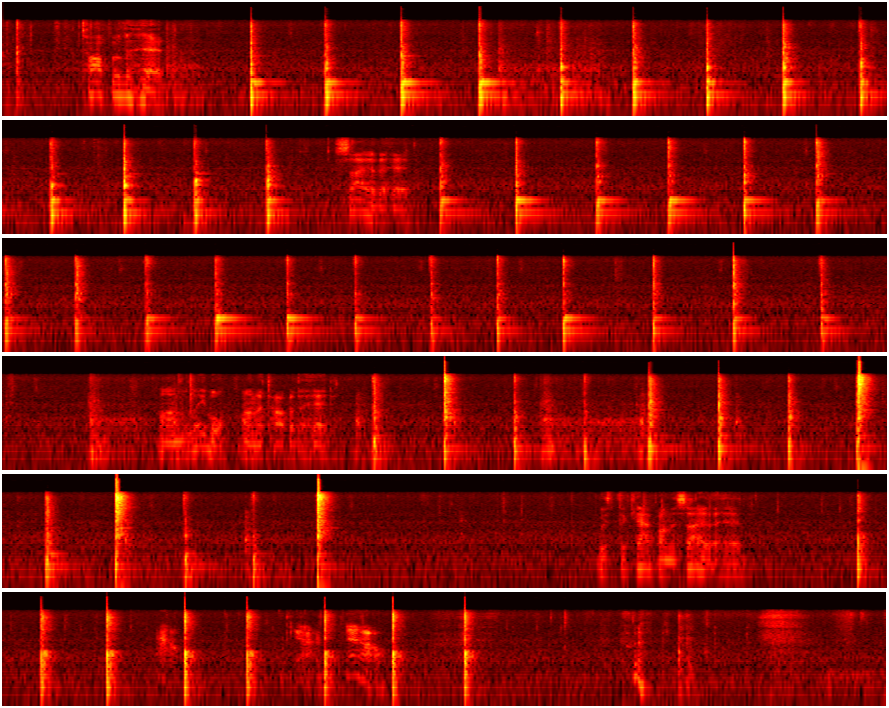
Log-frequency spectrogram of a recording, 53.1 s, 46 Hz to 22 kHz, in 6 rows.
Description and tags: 2-liter Sprite bottle hitting the top and side of my head
Plastic 2-liter Sprite Bottle bonking my head in various places. Bottle cap is screwed on tightly and label is intact. Recorded indoors with my Sound Blaster Recon3Di internal microphone array via Audacity 2.0.6.
Audible narrations included between and as part of the following list of subclips.
0:00-0:12 - Bottom (harder end) of the bottle on the middle top of my head
0:12-0:27 - Bottom of the bottle against the side of my head above and behind my right ear
0:27-0:41 - Middle of the bottle (label) on the middle top of my head.
0:41-0:53 - Cap end against the middle top of my head.
2-liter, bonk, bottle, container, effect, hit, hollow, plastic, sprite, thud, thunk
